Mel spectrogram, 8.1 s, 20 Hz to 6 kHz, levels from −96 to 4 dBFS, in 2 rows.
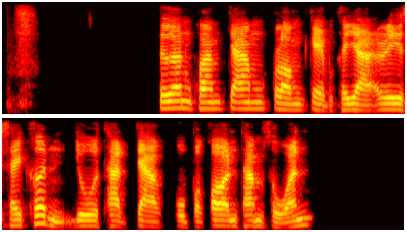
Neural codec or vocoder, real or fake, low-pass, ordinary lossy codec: vocoder, 24 kHz, 100 mel bands, Vocos; fake; 5.4 kHz; none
